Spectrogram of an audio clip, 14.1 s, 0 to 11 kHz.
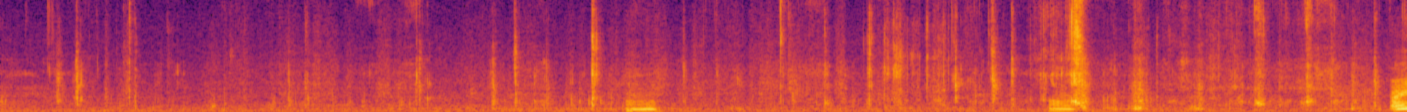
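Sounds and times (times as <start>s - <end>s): person chewing a sandwich: 0.4s - 13.9s
woman humming: 6.2s - 6.8s, 10.5s - 10.9s.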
